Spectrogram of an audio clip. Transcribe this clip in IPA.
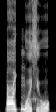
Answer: ʕi˦˥kŋʷɛ˩˥e̯sʲo˩˥

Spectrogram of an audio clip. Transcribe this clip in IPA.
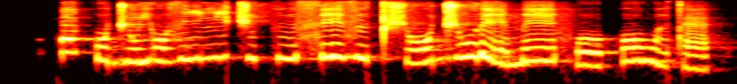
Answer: kɔ̃˦ko˨d͡ʒũ˨ jo˨ ziː˧ɲi˦t͡ʃɨ˧ kɨ˧ seː˦ zɨ˦t ʃo˨˦d͡ʒo˦ ɾeː˨meː˧foː˨ ko˦ wɨ˨ tɛ̃˨

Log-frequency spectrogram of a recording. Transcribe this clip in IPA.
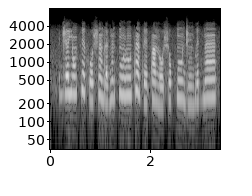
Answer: d͡ʒɛ˦ jɔ̃˦ ke˦˨fo˨ ʃɛ̃˧dɛ˨ɡɛ̃˧ k͡pũ˦lũ˦ tɛ̃˦˨te˨ tã˧no˨ʃo˧ k͡pũ˦d͡ʒĩ˧be˦ ɡ͡bɛ̃˦

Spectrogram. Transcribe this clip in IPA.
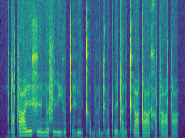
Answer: dˤɪtˤ jeː xeːnəsiː jʏ kʼe̤ŋi kʰəbʱʏdʱʏpʼe daɾekʰeːtˤjɪː xɐtˤjʏtˤə

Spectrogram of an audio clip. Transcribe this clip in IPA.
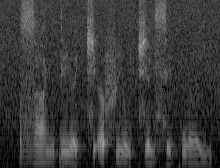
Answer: za̤˨˩ŋɗi˧˩ə̯t͡ɕə̰ː˧˥fi˧˩w t͡ɕə̤˨˩jsi˧˩kwə̤˨˩j

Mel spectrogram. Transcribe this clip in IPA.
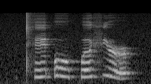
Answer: tʰeʔoː pəfʲə˞

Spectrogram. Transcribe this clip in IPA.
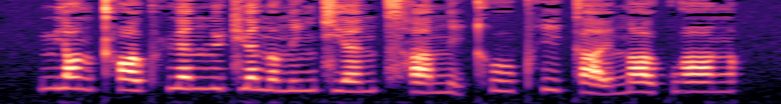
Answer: mjɑ˥˩ŋkʰɑ˧˥ʊ̯pʰɥɛ˥n n̪y˥˧t͡ɕɥɛ˥˧nɤ˥˩n̪i˧˥ŋ t͡ɕjɛ˧˥n t͡sʰa˧˥n ḭ˨˩kʰu˧˥pʰi˥˩ ka̰˨˩ɪ̯n̪ɑ˥˩ʊ̯kwɑ˥ŋ

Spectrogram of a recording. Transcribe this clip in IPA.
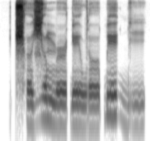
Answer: ʈ͡ʂʰə˨ʑə˦mə˞˨ ɗe˩wɾɤ˩ɓe˥ ɡ͡bi˨

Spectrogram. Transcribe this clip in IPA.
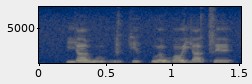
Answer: ja˨wu˦˨ bɪ˦ki˦kʷa˦ wɔ˦˨ ja˨t͡sɪ˦

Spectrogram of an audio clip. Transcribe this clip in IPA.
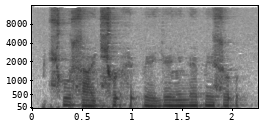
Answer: t͡ɕʰu˦˨sa˨ɪ̯t͡ɕʰʊ˦ʔ hɪ˦ʔpe˨ je˦˨ lĩ˦˨ŋɛ˦pe˦ sʊ˦ʔ

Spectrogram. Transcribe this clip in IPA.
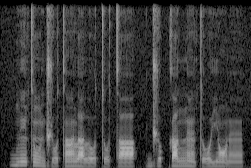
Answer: bĩ˦tũ˧d͡ʒo˨ tã˧la˨lo˨to˨ ta˧ | d͡ʒo˦ka˦ nɛ̃˦˨to˨˦jɔ̃˦˨ɾɛ̃˧

